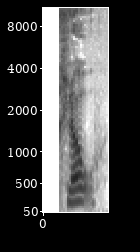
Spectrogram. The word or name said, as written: klov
